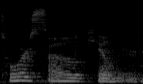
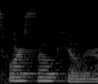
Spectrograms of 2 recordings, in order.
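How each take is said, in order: First: Slowly, carefully sounded out. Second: Said in the usual way. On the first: Real, not acted. Reader struggling to say torso fast, so saying it slowly. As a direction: take your time over each word. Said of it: "I have to say it slow". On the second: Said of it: "can't say torso fast".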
